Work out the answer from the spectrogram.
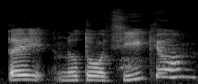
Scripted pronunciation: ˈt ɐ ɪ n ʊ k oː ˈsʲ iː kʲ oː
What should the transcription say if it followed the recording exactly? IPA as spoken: ˈt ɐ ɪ n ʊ t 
